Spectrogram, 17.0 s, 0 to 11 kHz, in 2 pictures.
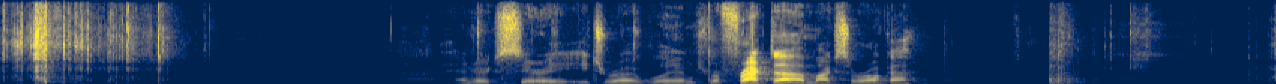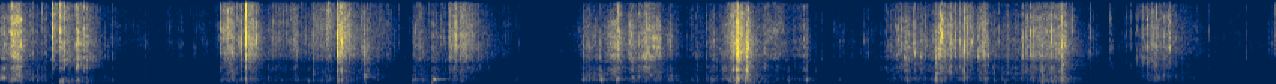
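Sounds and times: plastic shrink wrap tearing and crackling: 0.0 - 1.4, 8.3 - 17.0.

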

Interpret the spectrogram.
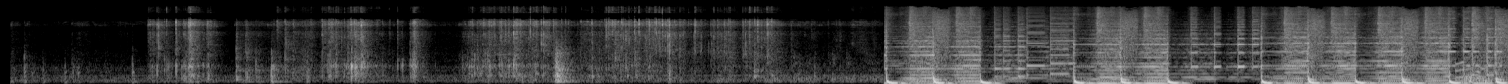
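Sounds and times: plastic bags crinkling: 1.4 - 8.8
plastic pieces clicking and rattling: 1.5 - 7.9.

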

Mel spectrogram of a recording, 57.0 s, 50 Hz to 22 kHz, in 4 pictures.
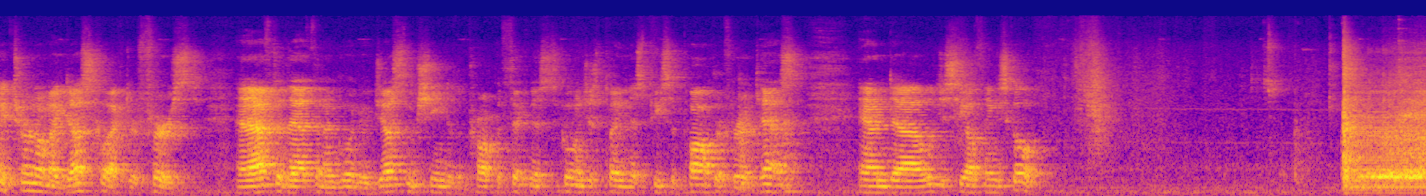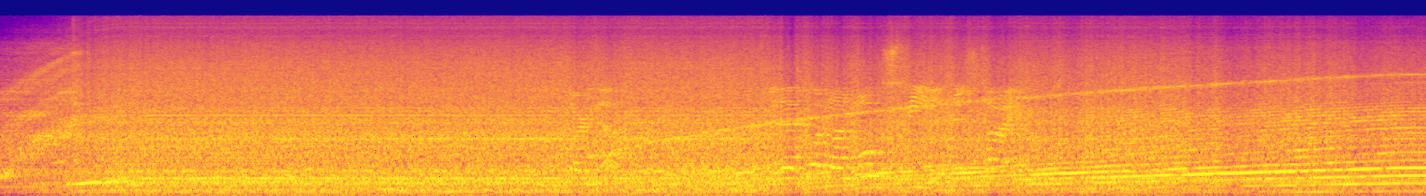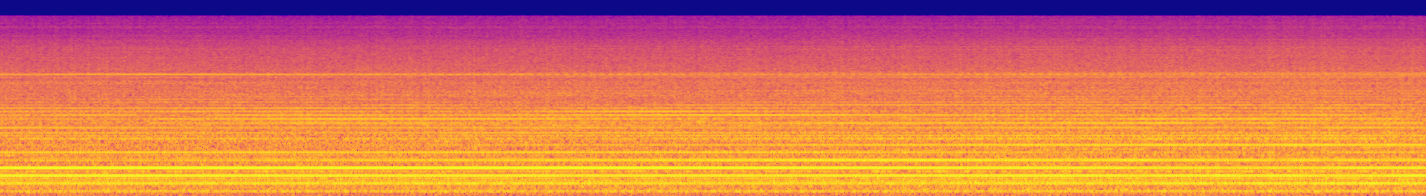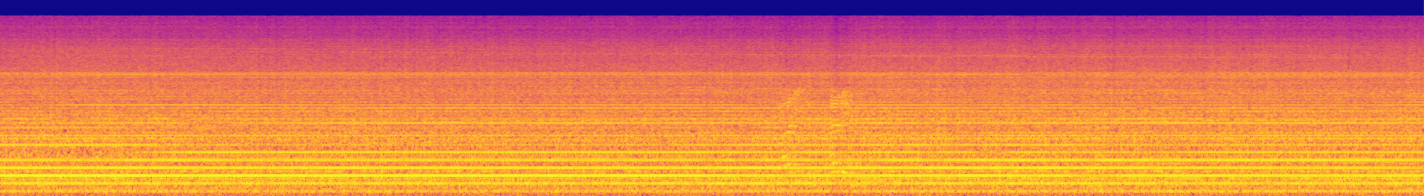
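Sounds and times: thickness planer whining: 13.3 - 57.0.

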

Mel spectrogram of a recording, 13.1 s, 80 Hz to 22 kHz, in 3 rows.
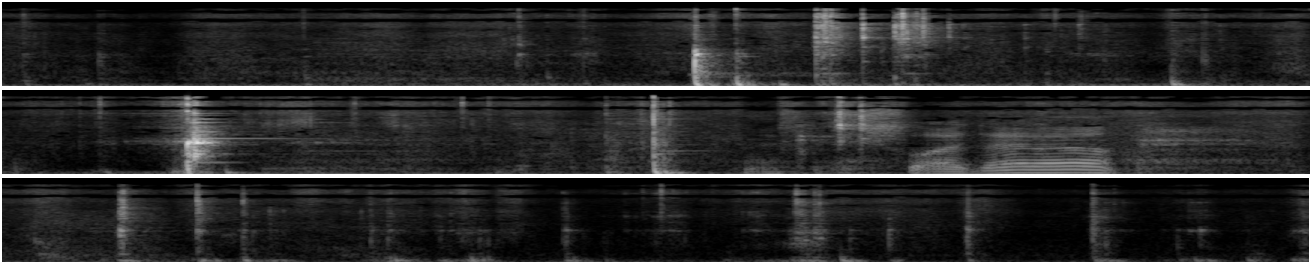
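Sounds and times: metal tools clinking: 2.3 - 4.0, 4.8 - 6.0, 6.8 - 7.7.

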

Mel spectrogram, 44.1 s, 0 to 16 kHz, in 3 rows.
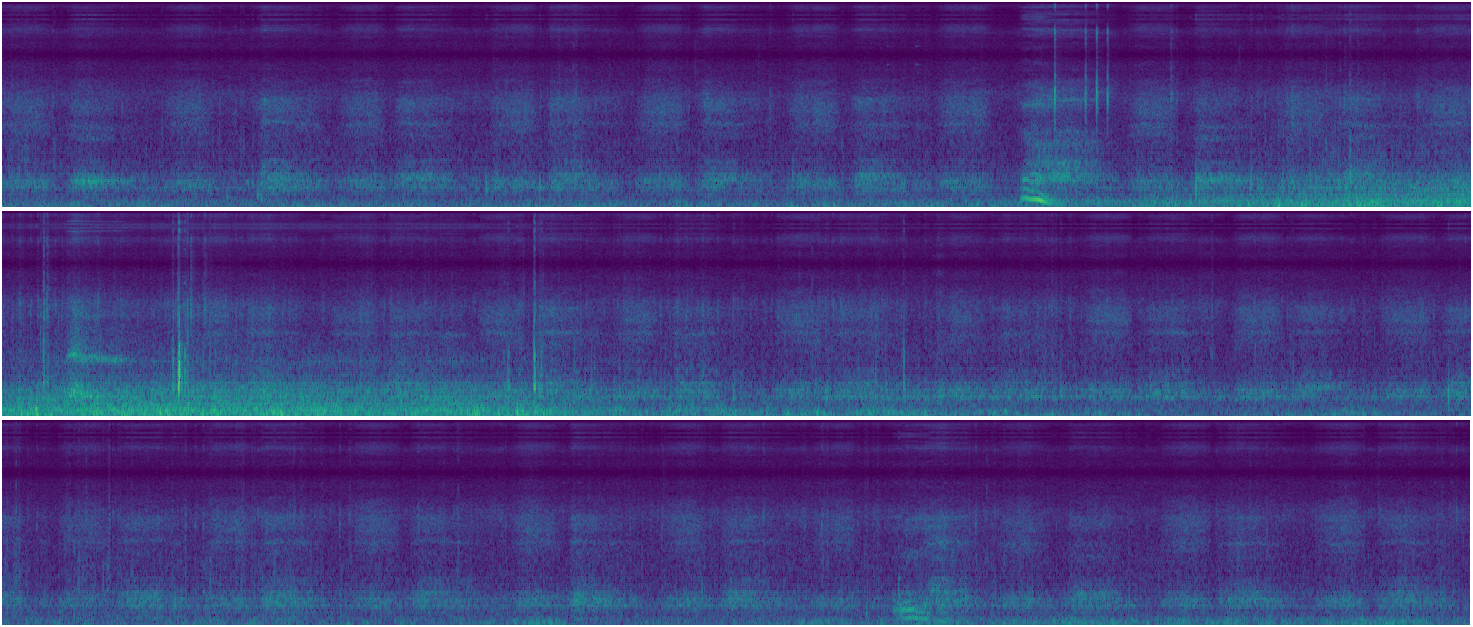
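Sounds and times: bike tyres rumbling on trail: 0.0 - 44.0
sharp clicks: 10.4 - 11.8.

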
